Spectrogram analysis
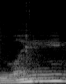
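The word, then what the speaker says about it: Lannes: And that's probably not how you pronounce it. It's Lan or something like that. French with their names.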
